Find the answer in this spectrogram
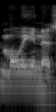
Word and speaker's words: Molina: Well, we already know that Alfred Molina's in it. I'm sorry. Is that how his name is pronounced?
